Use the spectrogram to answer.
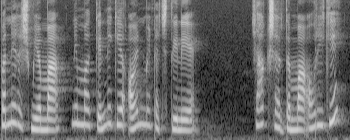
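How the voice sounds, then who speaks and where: A woman's voice: high voice, lively intonation, moderate pace. A woman voicing a caring old housemaid. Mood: gentle concerned. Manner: gentle, respectful. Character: caring older housemaid, respectful.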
